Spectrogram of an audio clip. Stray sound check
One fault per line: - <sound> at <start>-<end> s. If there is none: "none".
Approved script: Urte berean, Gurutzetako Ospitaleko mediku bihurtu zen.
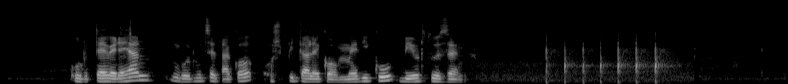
- thud at 5.4-6.8 s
